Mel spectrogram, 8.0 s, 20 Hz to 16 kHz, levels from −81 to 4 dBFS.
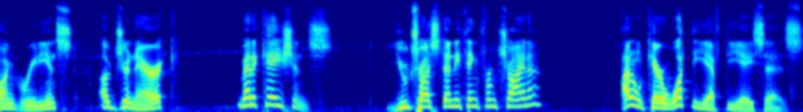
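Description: No technical faults can be heard in this speech recording.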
